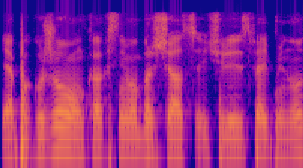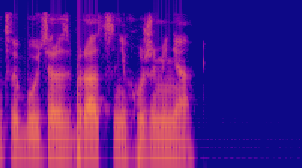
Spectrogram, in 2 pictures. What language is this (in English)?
Russian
